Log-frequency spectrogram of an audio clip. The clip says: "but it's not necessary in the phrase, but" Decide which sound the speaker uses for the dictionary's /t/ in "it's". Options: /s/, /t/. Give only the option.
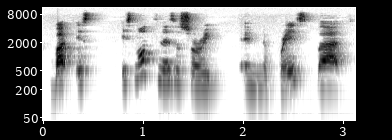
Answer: /s/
